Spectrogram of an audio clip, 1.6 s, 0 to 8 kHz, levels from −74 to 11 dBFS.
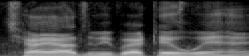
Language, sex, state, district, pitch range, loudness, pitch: Hindi, male, Jharkhand, Ranchi, 155-165 Hz, -15 LUFS, 165 Hz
